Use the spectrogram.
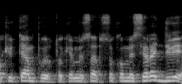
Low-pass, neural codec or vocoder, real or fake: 10.8 kHz; none; real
